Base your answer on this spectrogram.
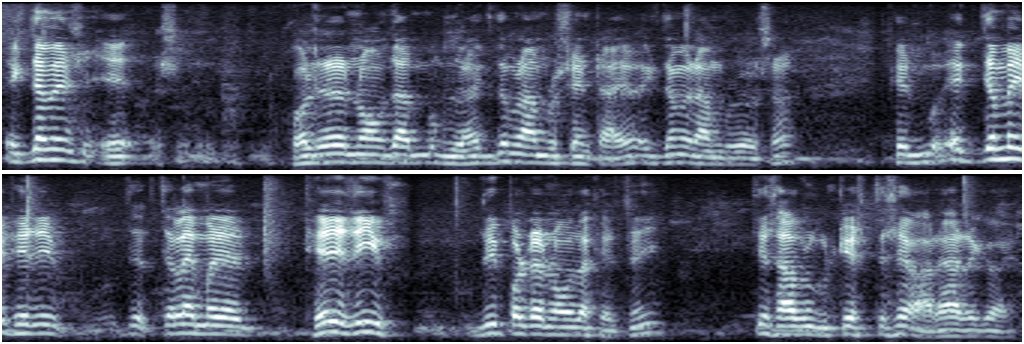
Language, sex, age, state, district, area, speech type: Nepali, male, 60+, West Bengal, Kalimpong, rural, spontaneous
